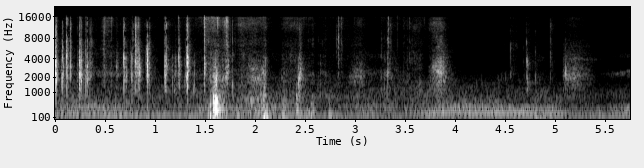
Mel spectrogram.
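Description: A small foil packet of Tannerite catalyst powder crinkling and rustling as it is handled and emptied into a plastic jar of the mix, with a sharp tap about a second and a half in. A steady low hum runs underneath.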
